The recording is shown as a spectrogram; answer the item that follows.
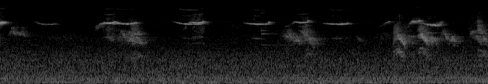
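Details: Eurasian wren nestlings being fed for the last times before leaving the nest; high thin drawn-out squeaks alternate with rough, scratchy chirp bursts, several per second in short clusters.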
